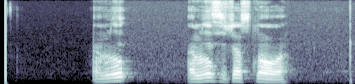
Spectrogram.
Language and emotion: Russian, neutral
